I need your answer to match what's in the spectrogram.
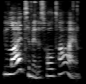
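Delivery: dramatic pretend outrage; mock betrayal. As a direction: accuse them with hammed-up hurt. Mock accusing her sewing patterns.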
